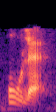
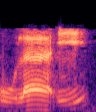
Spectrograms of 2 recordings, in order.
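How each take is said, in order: First: The word is said short with a clipped ending. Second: The word is drawn out with a longer ending. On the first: The speaker calls it wrong. "kita baca pendek" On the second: The speaker calls it right. "cara baca dengan memanjangkan kata ula"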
